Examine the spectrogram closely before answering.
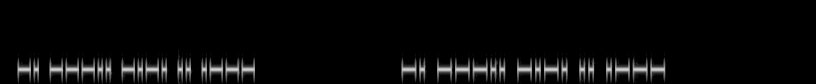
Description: Morse code, heard as a keyed tone, about 28 wpm, 700 Hz. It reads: N8CIJ N8CIJ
